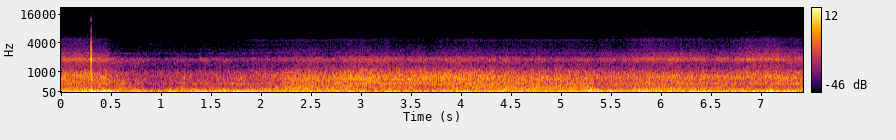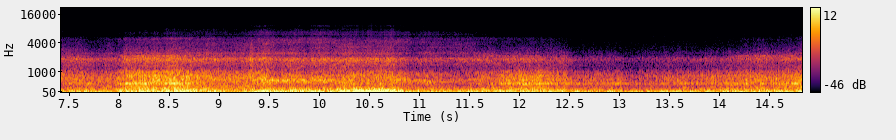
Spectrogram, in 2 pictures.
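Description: Wind rushes and buffets loudly, gusting stronger at times.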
